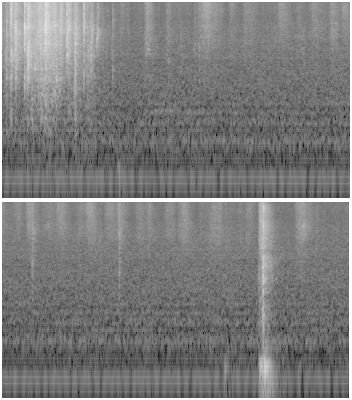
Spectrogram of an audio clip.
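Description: Trading cards flick and rustle as they are sorted by hand.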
